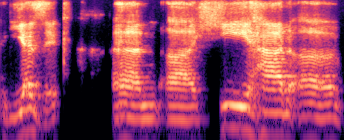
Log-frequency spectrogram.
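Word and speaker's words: Jezek: guy named kenny yazic his last name is spelled with the other different pronunciation of the j so it's j e z e k yazak and uh he had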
